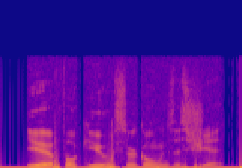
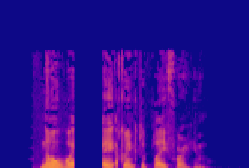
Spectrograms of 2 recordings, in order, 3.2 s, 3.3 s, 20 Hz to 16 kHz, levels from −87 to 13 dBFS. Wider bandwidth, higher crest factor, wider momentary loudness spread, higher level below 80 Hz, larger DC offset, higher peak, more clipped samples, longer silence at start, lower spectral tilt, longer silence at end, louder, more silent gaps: about the same, 11 kHz vs 11.5 kHz; second, 16 dB vs 22 dB; about the same, 12 LU vs 14 LU; first, -30 dBFS vs -54 dBFS; first, 20% vs under 0.1%; about the same, 0 dBFS vs 0 dBFS; first, 1% vs under 0.1%; second, 0 s vs 0.55 s; about the same, -6 dB/octave vs -6.5 dB/octave; second, 0 s vs 0.65 s; second, -23 LUFS vs -20 LUFS; second, none vs 1.04-1.35 s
